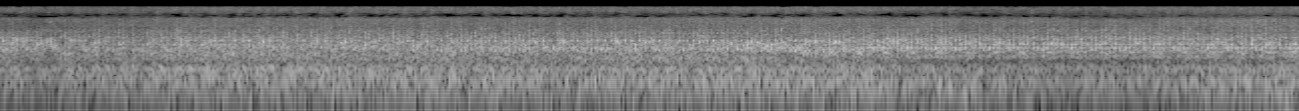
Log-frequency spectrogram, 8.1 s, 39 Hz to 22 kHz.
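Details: Rebuilt 7.3 International IDI turbo diesel in Ford F350 with aftermarket downpipe, after glow-plug-warmed start: even steady diesel clatter at idle, constant rumble, no misses or uneven beats; settles and runs smoothly, normal.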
